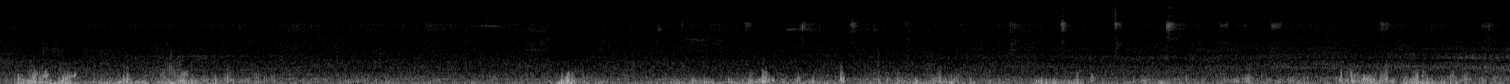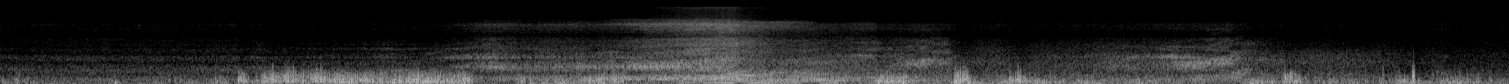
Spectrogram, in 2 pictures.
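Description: Street ambience: wind rumbling in irregular gusts on the microphone, with a motor vehicle passing by in the second half, swelling from about two-thirds of the way in and loudest a little after, then fading.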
